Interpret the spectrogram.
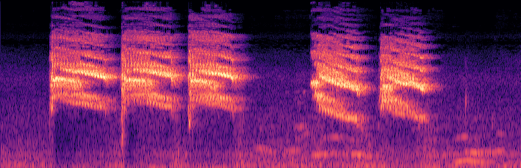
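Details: Parrot calling in a run of five loud, grating screeches, three in a row then two more after a brief break, each about half a second long.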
